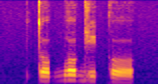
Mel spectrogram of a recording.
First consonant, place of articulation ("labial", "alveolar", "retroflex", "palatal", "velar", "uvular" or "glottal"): alveolar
